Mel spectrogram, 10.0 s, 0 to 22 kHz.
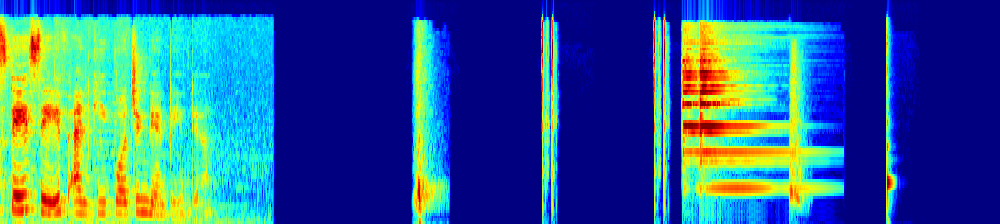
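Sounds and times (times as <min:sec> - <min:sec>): bell-like chime: 0:06.8 - 0:08.5.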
